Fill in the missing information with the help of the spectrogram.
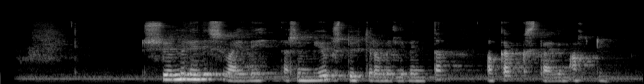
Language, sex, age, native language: Icelandic, female, 40-49, Icelandic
